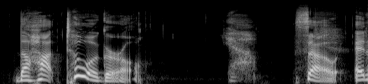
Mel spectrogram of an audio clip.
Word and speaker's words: Hawk Tuah: girl yeah so and Hawk is spelled like Hawk ha a WK and two even though she said it's Tu it's Tu but it's t a girl Hawk two girl talk to her y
